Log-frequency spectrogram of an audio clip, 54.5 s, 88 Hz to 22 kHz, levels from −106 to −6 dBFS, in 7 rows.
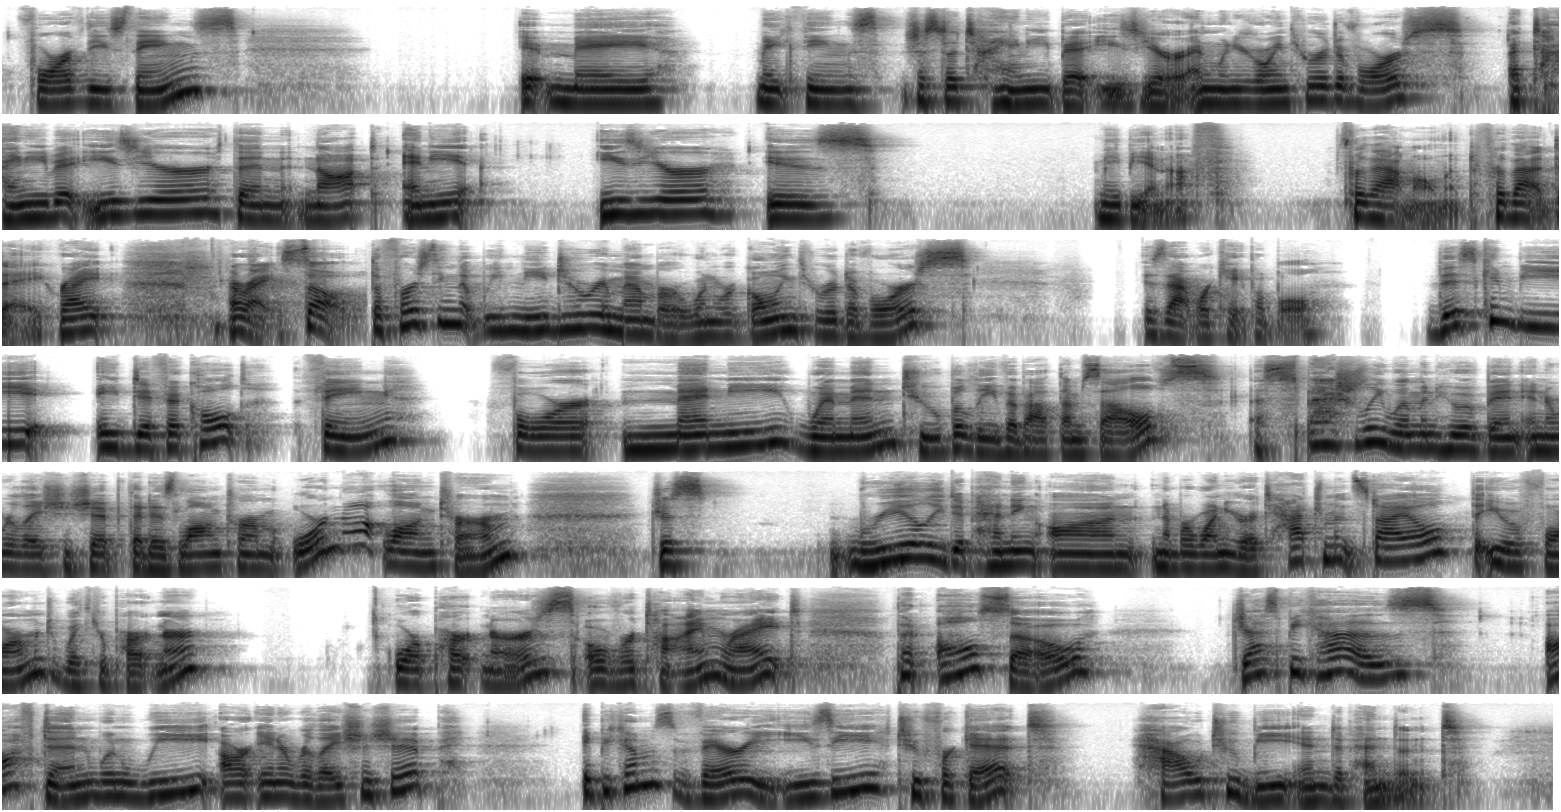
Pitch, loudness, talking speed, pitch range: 170 Hz, -19 LUFS, 145 wpm, 150-200 Hz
